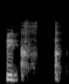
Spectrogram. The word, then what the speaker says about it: fixed: Fix es el verbo base. El pasado sería fixed, una T.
